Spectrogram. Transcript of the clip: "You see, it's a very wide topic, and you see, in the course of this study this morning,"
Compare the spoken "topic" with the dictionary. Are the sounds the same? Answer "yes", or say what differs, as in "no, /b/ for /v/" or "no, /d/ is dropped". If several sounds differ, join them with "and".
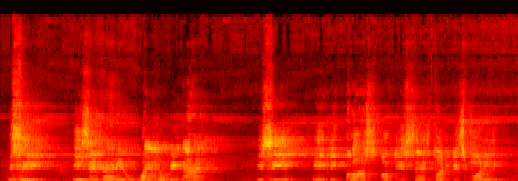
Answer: no, /b/ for /p/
